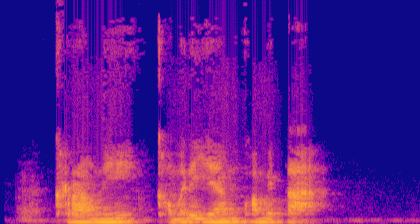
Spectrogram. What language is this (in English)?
Thai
